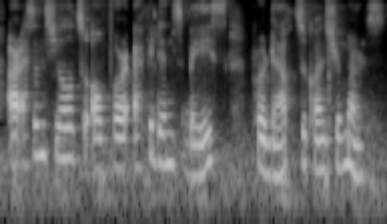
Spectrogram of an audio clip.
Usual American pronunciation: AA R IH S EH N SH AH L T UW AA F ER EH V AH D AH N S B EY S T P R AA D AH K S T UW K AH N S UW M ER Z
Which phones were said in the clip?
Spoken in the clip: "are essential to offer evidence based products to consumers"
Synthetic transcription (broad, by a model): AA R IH S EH N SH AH L T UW AA F ER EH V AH D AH N S B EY S P R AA D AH K T UW K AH N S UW M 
